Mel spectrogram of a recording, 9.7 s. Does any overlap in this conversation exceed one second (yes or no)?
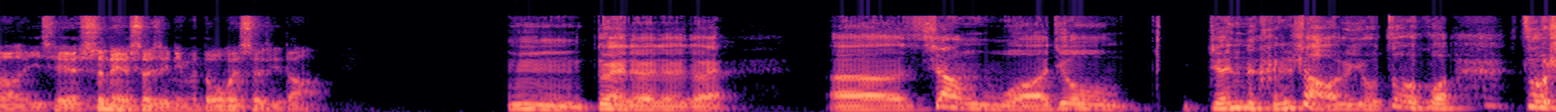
no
